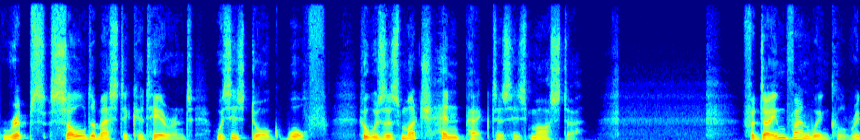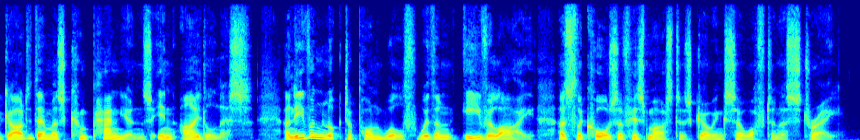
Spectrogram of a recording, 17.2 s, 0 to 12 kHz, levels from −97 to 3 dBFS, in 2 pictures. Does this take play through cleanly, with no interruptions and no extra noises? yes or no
yes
